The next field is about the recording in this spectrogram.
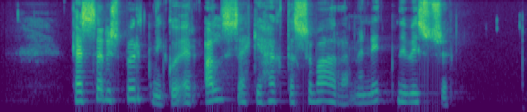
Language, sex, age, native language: Icelandic, female, 60-69, Icelandic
